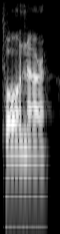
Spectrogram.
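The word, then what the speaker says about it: TONA: japanese yen we have primarily toner or toner it's the exact same rate you can pronounce it whichever way you want to i'm not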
